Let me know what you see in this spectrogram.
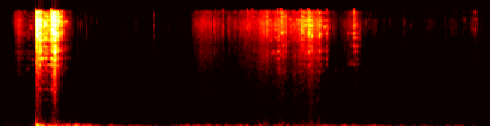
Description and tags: Glass in Plastic Bag
A broken 'Coor's Light' pint glass in a plastic bag dropped onto a bed.
Simple.
bag, broken, dop, glass, plastic, smash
